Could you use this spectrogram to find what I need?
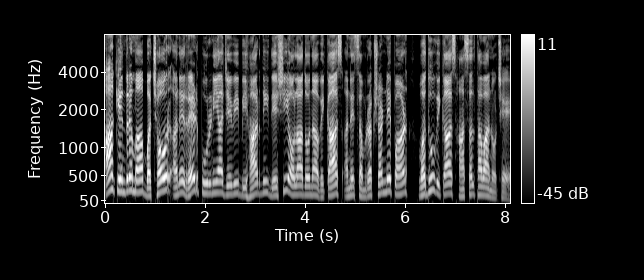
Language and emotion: Gujarati, neutral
